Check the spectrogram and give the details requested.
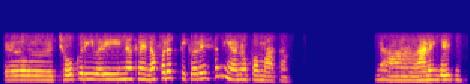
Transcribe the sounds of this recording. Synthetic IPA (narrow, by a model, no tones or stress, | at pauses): t̪ət͡ʃʰoːkɾiːʋəɾinəkʰãnəfʰəɾək̚t̪ʰiːkəɾesənĩənupəmãsãː | nəɦaːɽ̃ẽɡɐis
